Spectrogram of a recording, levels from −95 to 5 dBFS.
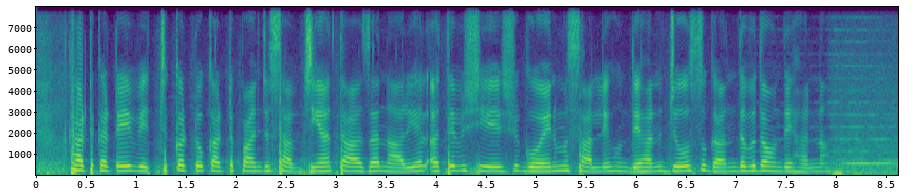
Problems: none marked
